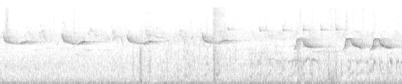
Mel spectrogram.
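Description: A bird calling repeatedly and faintly: a clear call sliding down in pitch about every second and a half, changing about six seconds in to quicker, shorter calls that rise and then fall.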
